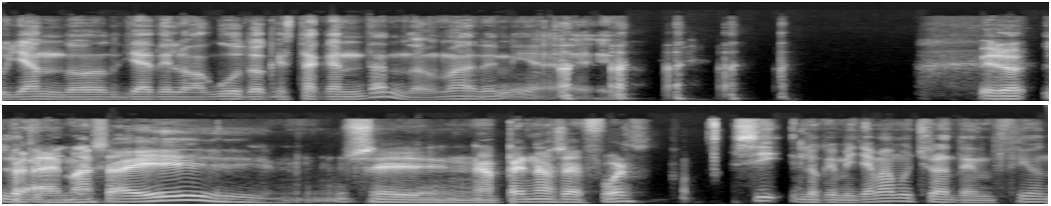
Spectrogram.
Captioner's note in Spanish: risas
